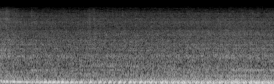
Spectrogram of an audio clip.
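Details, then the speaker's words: Kawasaki KZ550 project bike first running after carburetor work; steady even idle burble with no knocks, running pretty good, though owner notes some backfiring with flame from the exhaust and suspects it runs a little rich. "improvement it sounds like it's running pretty good"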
